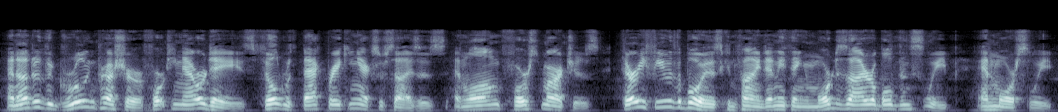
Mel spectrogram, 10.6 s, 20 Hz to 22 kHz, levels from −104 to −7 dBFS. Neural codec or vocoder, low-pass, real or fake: none; 7.2 kHz; real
